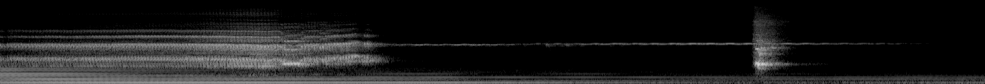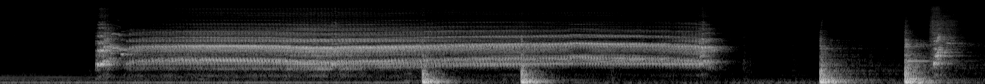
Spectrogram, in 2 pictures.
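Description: Free-improvised music: a low, distorted electric-guitar drone holds under high sustained tones that break off about four seconds in and return loudly about eleven seconds in. A thin high whistle-like tone fades out midway, a single sharp click sounds near the middle, and two low thumps come near the end as the drone stops.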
